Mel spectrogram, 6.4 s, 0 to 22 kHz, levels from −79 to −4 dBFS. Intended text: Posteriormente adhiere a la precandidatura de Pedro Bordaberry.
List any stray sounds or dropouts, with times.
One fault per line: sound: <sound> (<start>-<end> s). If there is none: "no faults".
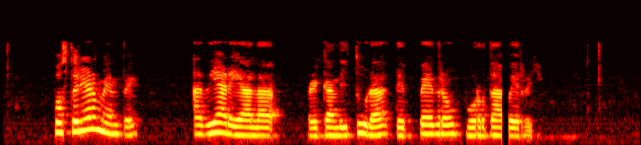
sound: dropout (5.0-5.1 s)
